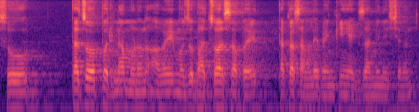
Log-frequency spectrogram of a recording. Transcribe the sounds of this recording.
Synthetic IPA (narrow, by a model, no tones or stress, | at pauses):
so | t̪jat͡sɔpəɾiɽ̃am̤ːəɽ̃uːna̰mim̤əd͡zobʱat͡sɔəsapae | t̪akasãŋɡlebʱɛ̃ŋkiŋɡekd͡zamineɕənn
